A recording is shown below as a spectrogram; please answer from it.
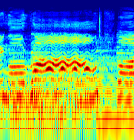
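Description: A woman singing a musical-theatre ballad, holding two long notes with a wide, even vibrato over a sustained instrumental accompaniment.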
